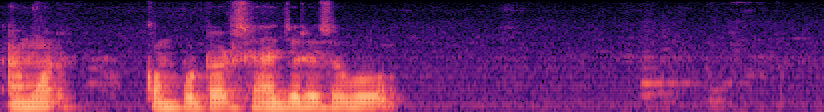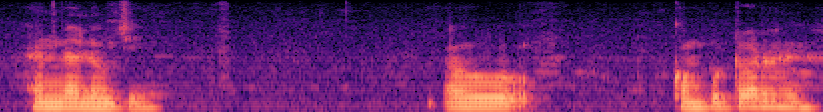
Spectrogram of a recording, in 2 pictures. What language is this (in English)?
Odia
